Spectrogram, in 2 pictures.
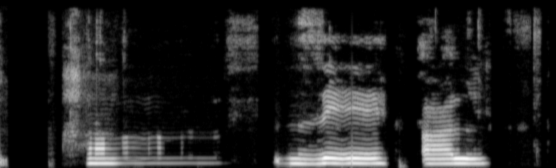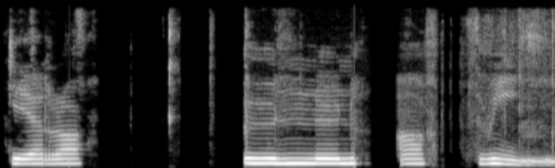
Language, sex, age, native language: Icelandic, male, 6, Icelandic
